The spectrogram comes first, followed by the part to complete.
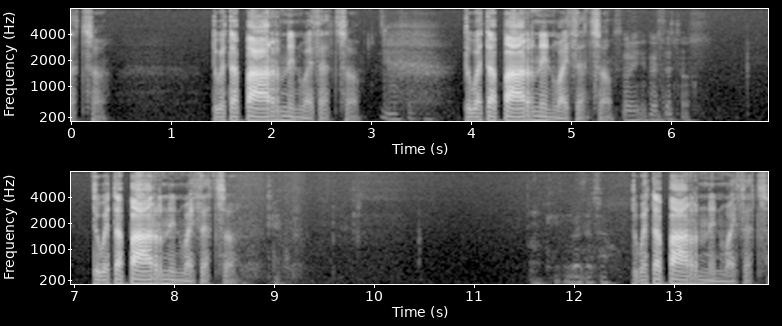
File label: "barn", welsh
